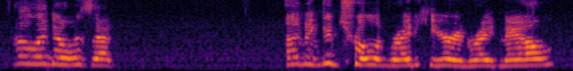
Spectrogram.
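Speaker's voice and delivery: speaking through tears, tearful crying voice. Speaker sharing a personal moment, crying. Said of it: "I'm not in control because I'm crying".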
